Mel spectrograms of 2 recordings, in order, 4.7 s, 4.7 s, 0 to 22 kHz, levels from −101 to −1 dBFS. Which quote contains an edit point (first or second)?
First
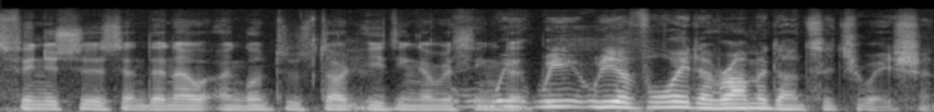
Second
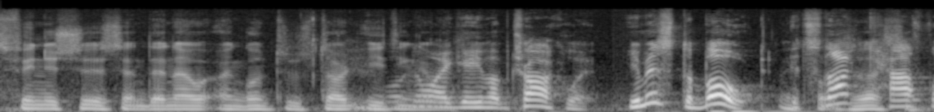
second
